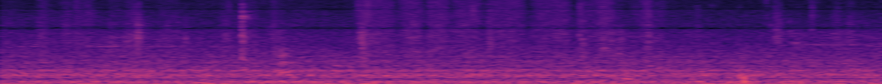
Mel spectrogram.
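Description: Paper tags rustle and tap as they are handled.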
